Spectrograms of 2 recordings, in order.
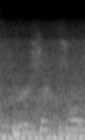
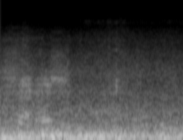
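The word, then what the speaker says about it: Przemyśl: It's called Przemysl Island. Przemysl Island was named after a city in eastern Poland. In Polish, I gather they pronounce it Shemish.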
